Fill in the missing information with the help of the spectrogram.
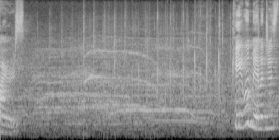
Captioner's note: audience cheers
